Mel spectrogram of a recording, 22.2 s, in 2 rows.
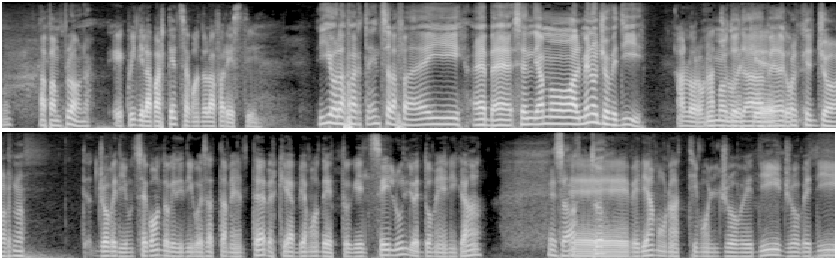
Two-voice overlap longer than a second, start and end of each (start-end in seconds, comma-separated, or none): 9.3-10.6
